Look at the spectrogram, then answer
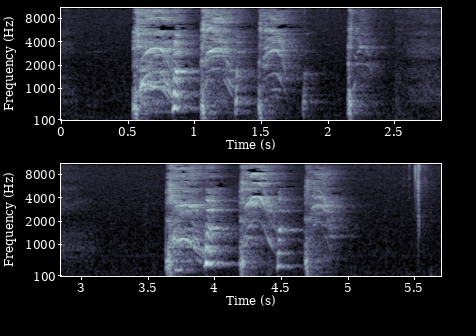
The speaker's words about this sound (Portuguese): Nossa, tá engasgando aqui agora. Só um minuto, gente. Pera aí que eu vou tossir, gente.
